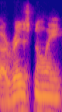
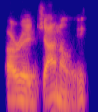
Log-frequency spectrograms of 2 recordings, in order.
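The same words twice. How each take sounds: First: The stress is on the second syllable. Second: The stress is on a different syllable. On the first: The speaker calls it right. "You say originally" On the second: The speaker calls it wrong. "you don't say originally. That would sound bizarre"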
